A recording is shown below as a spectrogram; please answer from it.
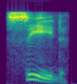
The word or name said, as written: seed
